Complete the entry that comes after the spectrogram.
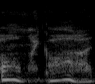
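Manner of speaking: reverent, awed exclamation. Explaining how their family says the phrase: reverent. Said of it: "we say it with a kind of reverence".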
